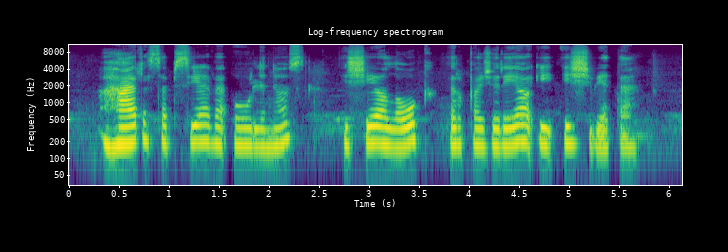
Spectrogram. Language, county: Lithuanian, Šiauliai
